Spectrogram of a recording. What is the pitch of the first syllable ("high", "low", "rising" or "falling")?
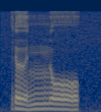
falling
